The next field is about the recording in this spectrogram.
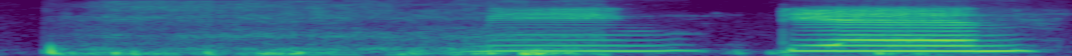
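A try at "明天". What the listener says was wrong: Nada 2 emang susah.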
